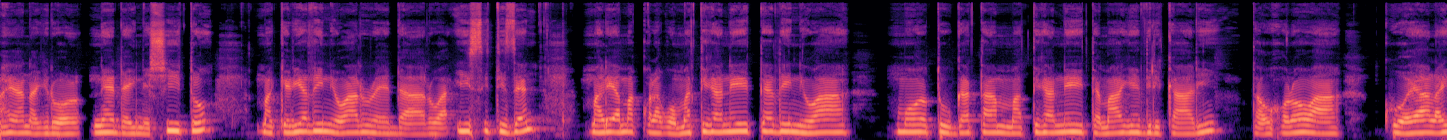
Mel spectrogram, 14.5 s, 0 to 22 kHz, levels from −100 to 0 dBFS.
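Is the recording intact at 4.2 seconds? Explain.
Yes, at 4.2 seconds the speech plays through intact, with no dropout, click, distortion or other fault to be heard at that moment.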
